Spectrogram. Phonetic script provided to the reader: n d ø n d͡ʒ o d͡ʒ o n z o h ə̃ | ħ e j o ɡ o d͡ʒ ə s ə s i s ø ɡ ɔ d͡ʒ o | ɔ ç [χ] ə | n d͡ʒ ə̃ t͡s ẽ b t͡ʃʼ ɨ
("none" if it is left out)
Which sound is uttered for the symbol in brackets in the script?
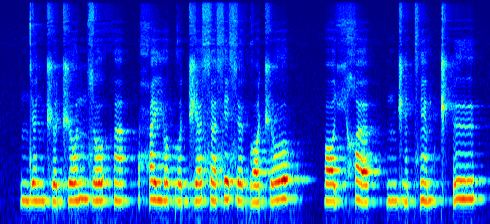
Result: χ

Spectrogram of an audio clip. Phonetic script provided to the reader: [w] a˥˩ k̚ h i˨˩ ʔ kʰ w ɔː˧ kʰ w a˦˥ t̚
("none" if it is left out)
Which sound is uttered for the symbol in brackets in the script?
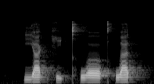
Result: j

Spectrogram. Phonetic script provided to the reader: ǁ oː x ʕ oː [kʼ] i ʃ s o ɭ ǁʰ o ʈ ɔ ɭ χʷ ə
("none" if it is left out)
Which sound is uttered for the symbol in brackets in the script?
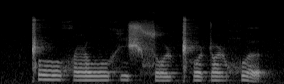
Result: x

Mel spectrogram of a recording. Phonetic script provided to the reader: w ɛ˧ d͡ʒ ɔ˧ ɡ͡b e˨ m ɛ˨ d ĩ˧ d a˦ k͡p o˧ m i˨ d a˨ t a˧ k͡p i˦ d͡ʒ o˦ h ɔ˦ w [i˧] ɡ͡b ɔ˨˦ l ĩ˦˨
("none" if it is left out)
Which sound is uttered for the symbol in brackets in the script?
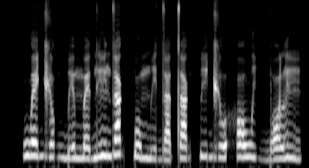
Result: i˦˨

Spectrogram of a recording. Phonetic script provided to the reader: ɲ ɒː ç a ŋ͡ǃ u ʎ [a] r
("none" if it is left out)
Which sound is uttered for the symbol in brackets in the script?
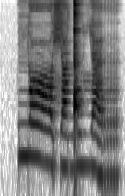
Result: æ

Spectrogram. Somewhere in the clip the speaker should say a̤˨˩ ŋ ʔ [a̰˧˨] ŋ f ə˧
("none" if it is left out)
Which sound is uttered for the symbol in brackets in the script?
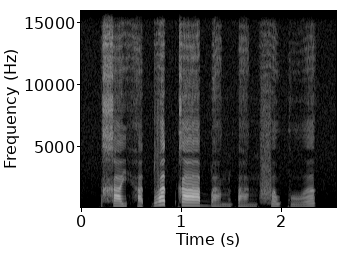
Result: a̤˨˩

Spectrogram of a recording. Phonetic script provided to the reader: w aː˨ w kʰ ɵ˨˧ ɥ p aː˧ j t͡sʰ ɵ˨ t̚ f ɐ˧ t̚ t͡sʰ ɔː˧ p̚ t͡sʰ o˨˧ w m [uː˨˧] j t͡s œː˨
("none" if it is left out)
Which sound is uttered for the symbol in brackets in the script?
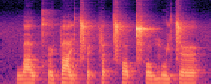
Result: uː˨˧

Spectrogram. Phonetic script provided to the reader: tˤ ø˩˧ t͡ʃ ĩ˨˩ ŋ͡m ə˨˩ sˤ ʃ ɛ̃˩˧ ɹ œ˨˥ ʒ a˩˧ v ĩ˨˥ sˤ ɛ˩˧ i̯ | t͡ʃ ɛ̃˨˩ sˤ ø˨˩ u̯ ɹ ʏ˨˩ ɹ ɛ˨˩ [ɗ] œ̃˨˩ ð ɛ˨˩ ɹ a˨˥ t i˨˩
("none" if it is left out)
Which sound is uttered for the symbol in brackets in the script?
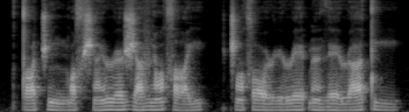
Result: ɓ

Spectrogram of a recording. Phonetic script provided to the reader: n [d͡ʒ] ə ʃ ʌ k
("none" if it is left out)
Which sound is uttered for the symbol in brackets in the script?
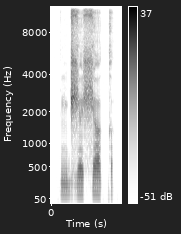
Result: d͡ʒ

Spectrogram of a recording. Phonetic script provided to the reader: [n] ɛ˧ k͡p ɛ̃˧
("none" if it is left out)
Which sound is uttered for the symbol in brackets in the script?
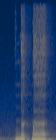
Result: n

